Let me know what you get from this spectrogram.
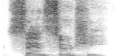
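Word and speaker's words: Sans Souci: You put too much emphasis on the first part. It's kind of said as like one word. Sansuchi.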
